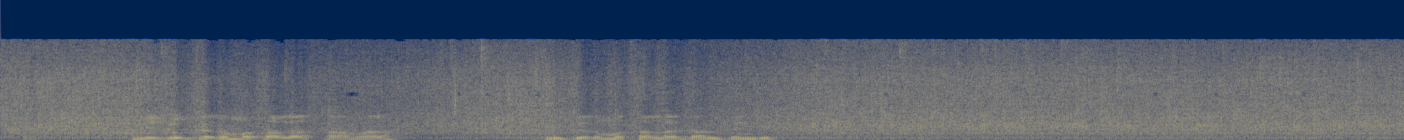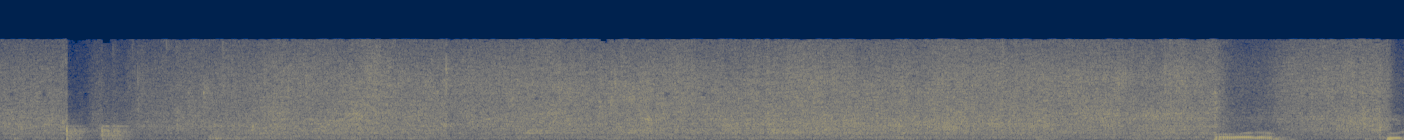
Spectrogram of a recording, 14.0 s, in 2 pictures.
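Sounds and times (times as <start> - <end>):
food sizzling in a wok: 0.0 - 14.0
wooden spatula stirring: 8.1 - 14.0.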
